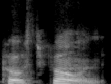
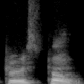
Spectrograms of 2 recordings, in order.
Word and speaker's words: postpone: be pronounced priority then postpone no r in this word don't say bruce pong it's postponed then facade facade it's not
